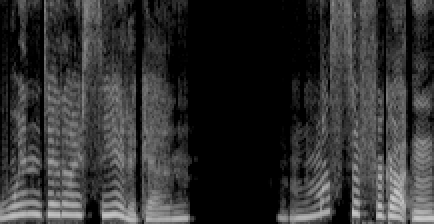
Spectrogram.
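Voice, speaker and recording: Very wide pitch swings run through this put-on character voice, delivered at a fairly slow pace. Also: woman, high pitch for a woman. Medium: read story. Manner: breezy, lightly teasing.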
